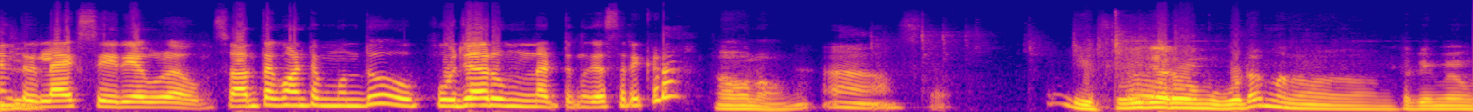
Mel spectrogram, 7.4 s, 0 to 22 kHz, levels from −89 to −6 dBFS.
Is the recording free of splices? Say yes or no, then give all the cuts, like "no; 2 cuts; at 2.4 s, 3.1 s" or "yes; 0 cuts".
no; 1 cut; at 1.0 s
